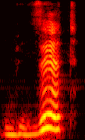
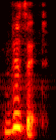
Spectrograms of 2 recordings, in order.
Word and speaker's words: visit: Same thing with visit. I don't visit you, I visit you.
